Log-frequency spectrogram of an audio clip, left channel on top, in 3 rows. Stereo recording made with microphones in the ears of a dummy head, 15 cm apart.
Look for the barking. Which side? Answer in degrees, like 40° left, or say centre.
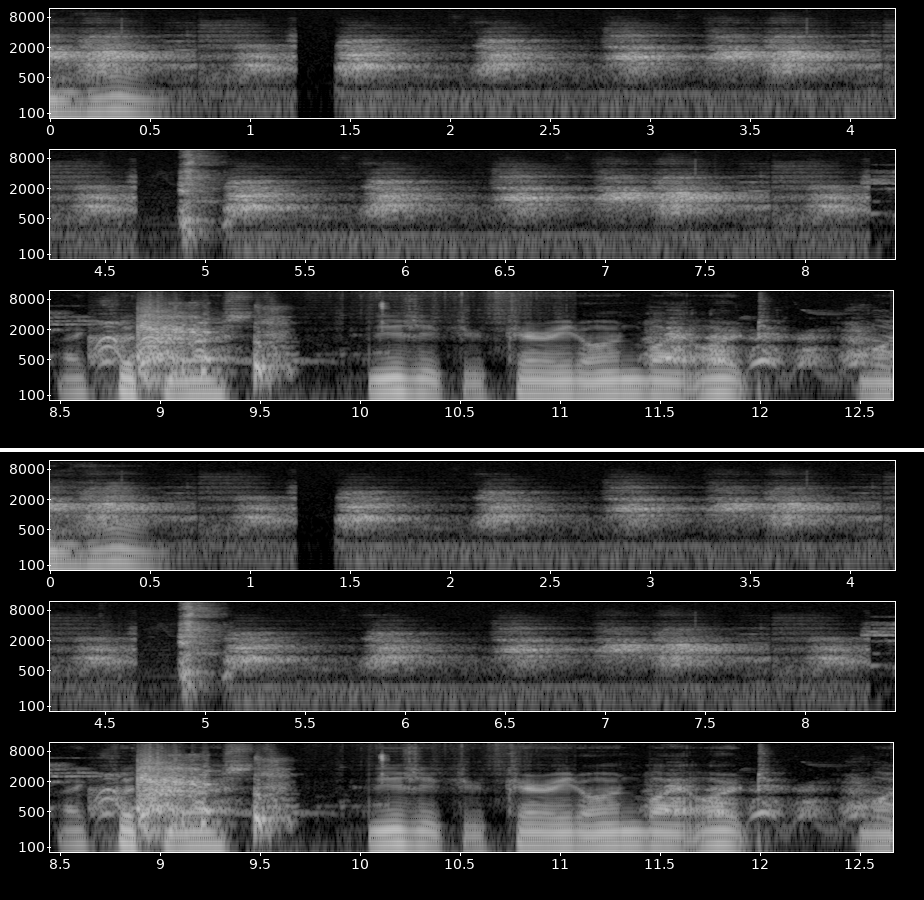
20° left.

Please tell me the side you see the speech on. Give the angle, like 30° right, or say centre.
20° right.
